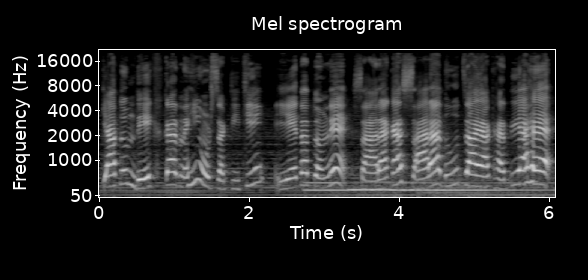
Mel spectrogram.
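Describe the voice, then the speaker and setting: A woman's voice: sits high, lively intonation, a little slow, bright, forceful tone, faint music behind, exaggerated voice. A woman voicing an exclamatory male bird who addresses his flock in a children's cartoon, declaiming as he goes. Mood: alarmed, puzzled. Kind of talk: Hindi children's cartoon dubbing.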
